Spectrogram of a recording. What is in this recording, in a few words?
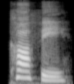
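"coffee", English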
